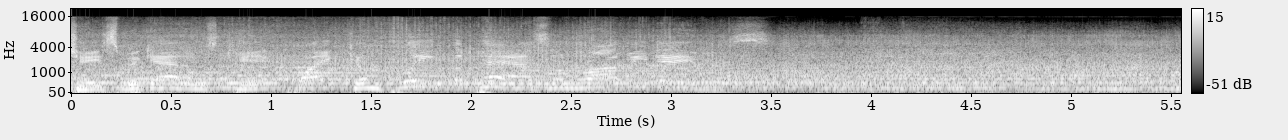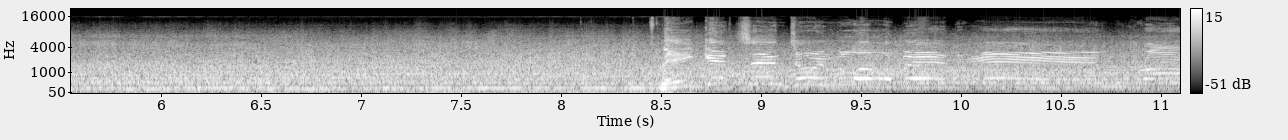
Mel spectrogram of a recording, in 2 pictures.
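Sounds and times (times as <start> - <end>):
race truck engines droning: 0.0 - 11.0.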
